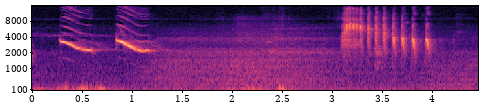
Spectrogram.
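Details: Clear-voiced white-shouldered triller on a shama training track: two bright downslurred whistles, a pause, then a fast buzzy trill of about ten pulses dropping slightly in pitch.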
